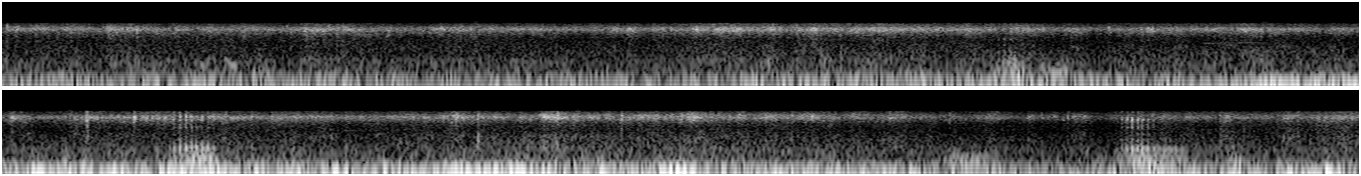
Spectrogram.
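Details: A wild boar scratching itself against a tree gives low grunts amid rough rubbing and scraping noises, over a steady high insect hiss.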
